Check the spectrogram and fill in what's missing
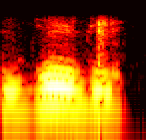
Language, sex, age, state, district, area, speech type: Urdu, male, 18-30, Bihar, Saharsa, rural, conversation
